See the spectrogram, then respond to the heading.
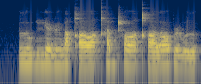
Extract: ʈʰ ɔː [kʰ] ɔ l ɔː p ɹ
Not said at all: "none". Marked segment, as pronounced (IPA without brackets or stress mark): qʰ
